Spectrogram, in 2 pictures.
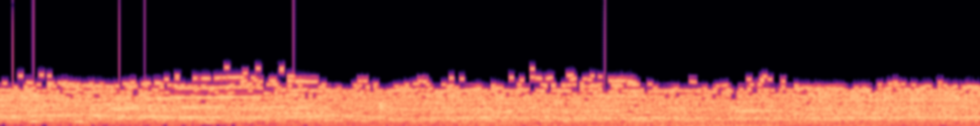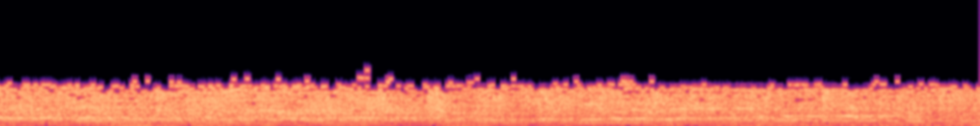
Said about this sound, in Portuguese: Puta merda, aplausos.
